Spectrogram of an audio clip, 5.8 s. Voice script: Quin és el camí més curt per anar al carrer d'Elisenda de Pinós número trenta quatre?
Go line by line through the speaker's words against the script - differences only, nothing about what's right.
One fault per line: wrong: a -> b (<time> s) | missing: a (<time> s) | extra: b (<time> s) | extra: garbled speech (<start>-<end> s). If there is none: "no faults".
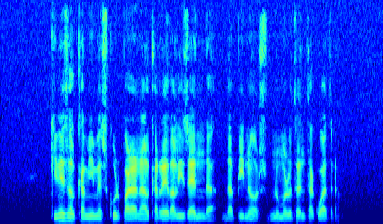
no faults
